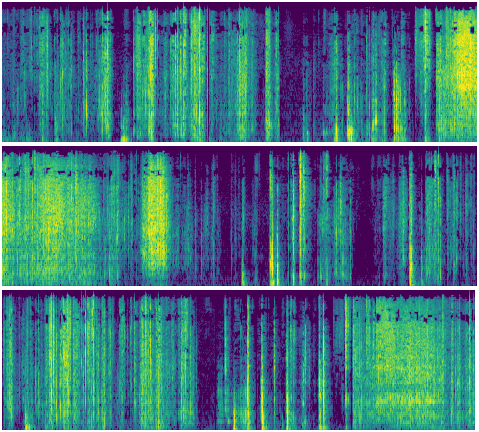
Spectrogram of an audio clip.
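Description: Plastic treat packaging crinkling and tearing, clicks of plastic storage-box lids and latches, and small dry hamster treats pouring and rattling into a clear plastic box, in several longer stretches of rustle between many short clicks.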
